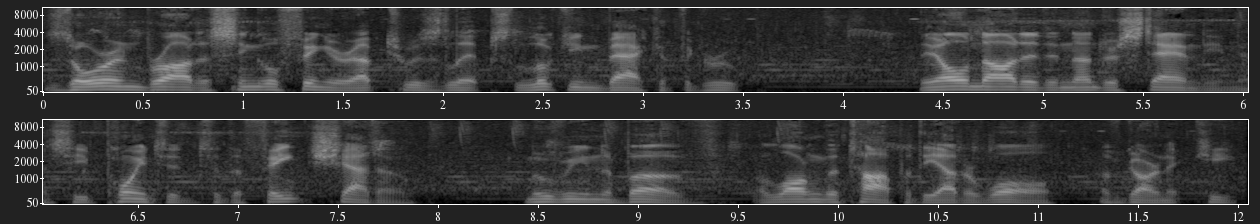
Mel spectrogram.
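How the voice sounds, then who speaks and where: Low-pitched male fantasy narrator. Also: normal speed, soft background music. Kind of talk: scripted fantasy audio drama narration.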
